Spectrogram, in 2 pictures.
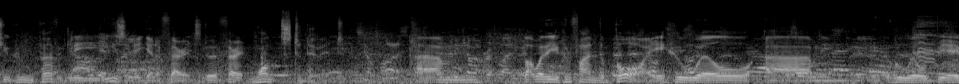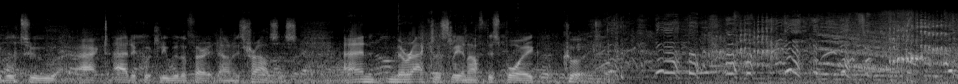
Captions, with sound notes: You can easily get a ferret to do it. A ferret wants to do it. But whether you can find the boy... ...who will be able to act adequately with a ferret down his trousers. And miraculously enough, this boy could. [WHIMPERING]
